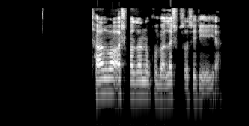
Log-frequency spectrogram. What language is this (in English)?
Uyghur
